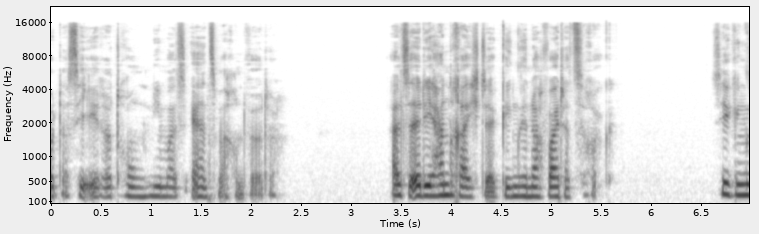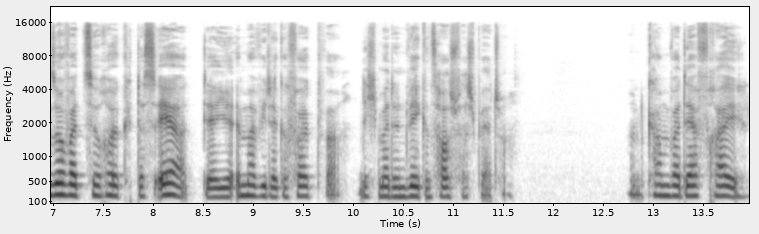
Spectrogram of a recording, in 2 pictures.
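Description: A woman reading a story aloud as an audiobook in a calm, even manner. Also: mid-range voice, vocal fry, dry recording. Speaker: audiobook reader. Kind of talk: scripted narration of fan fiction.

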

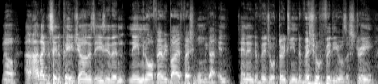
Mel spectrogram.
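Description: A man hosts a casual music reaction video with a rambling, animated delivery. His voice sits on the low side, and a faint hiss runs under it. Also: fast talker, few pauses.

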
